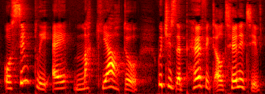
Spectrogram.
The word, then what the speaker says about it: macchiato: But the tricky part here is the ch sound. In English, we're used to saying ch as in cheese, but in Italian, ch always sounds like a hard C- sound, like in the word key or car.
